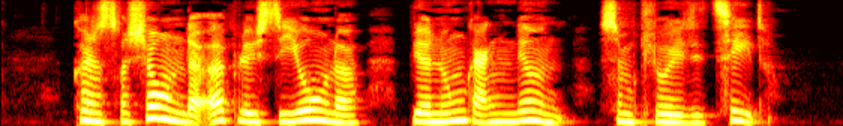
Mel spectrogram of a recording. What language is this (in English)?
Danish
